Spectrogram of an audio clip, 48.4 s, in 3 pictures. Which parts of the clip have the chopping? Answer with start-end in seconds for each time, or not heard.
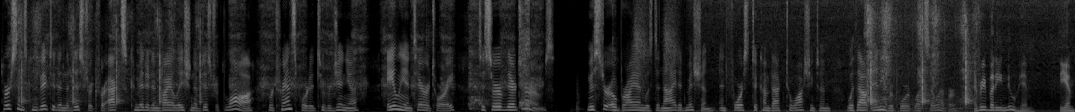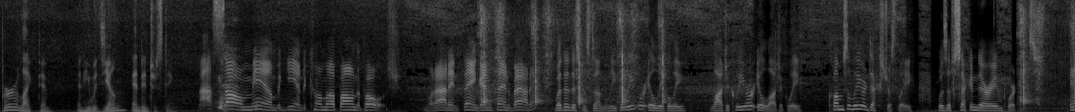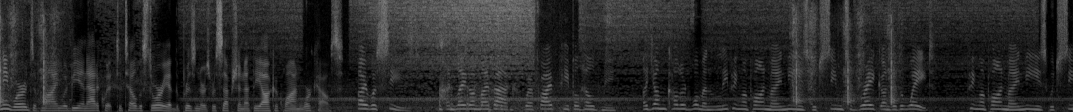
0.2-3.1, 12.9-14.7, 23.3-26.2, 31.4-33.4, 44.1-45.8.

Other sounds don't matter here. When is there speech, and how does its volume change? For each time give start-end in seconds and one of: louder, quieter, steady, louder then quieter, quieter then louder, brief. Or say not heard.
0.0-48.3 steady.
